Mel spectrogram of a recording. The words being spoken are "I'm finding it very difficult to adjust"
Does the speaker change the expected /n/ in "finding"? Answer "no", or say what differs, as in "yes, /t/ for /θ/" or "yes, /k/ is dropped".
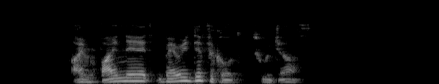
no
